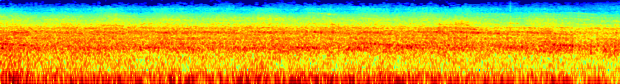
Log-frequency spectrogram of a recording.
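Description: A train running past on the line: a steady, loud rumble of wheels on rail, with a faint high whine slowly falling in pitch.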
